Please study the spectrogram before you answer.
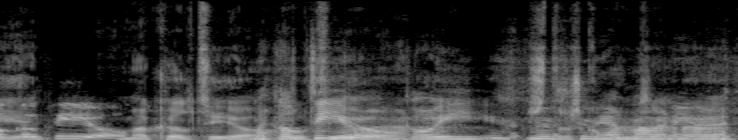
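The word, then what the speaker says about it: Mukilteo: Doncs tenim gent de Rubí, de Barcelona, de Vancouver i de Makeltio. On és això de Makeltio? Seattle. De fet, Com? hi ha la Marina. La Marina que ho pronuncia. Mokeltio.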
